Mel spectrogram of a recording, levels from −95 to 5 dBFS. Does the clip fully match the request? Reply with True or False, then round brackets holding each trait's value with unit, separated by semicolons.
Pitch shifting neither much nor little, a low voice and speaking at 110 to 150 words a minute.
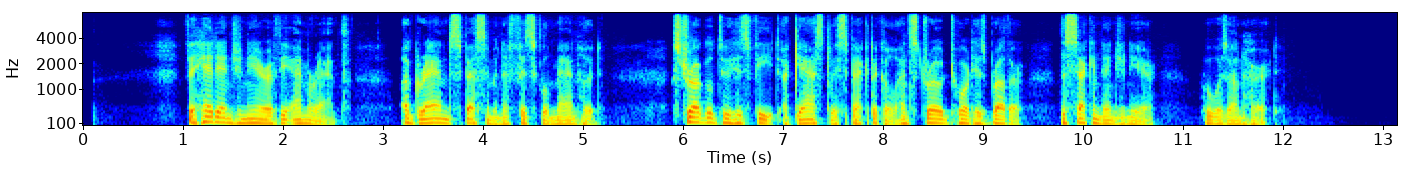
True (3.2 semitones; 100 Hz; 135 wpm)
